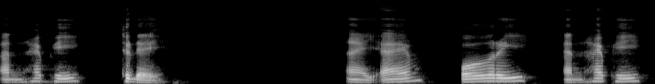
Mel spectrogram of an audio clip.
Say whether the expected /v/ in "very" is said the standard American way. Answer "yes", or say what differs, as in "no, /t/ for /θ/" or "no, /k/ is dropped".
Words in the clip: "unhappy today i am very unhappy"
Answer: no, /f/ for /v/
